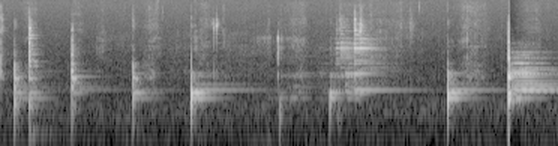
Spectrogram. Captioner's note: metal clanging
